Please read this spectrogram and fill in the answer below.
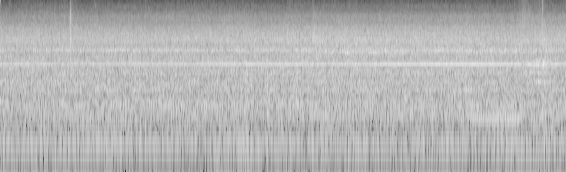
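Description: Hydraulic press running as its ram pushes down onto a steel plate: a steady low hum of the pump with a thin steady whine over it, and the whine stops near the end.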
